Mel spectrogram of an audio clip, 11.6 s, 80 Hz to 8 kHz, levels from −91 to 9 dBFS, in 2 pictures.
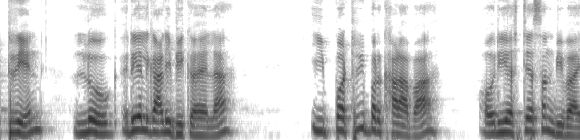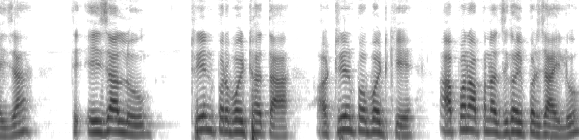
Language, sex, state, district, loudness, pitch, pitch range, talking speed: Bhojpuri, male, Bihar, Gopalganj, -18 LUFS, 190 Hz, 165-215 Hz, 155 wpm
